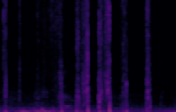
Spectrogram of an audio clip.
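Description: A deck of playing cards being handled and shuffled in the hands: faint, sharp card clicks and snaps at irregular moments.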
